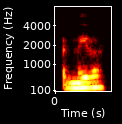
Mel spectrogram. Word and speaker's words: Almeida: Almeida or Almeida. How do you pronounce that? Almeida.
